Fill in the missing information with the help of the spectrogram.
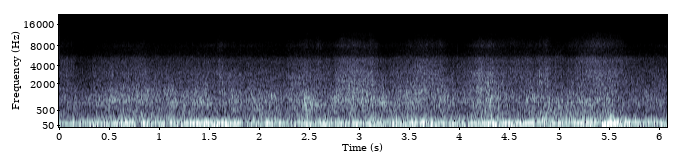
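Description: Outboard motor running steadily as a small aluminium boat travels across choppy sea, with wind buffeting the microphone and water rushing and splashing at the hull.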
